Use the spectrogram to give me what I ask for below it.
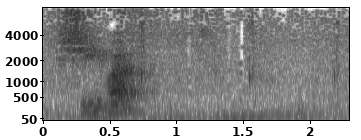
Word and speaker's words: Shiva: Se escreve assim, Shiva para ficar portuguesado. Chiva não é nome de whisky, mas era o Chivas. Chivas é mesmo som.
